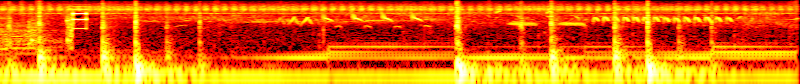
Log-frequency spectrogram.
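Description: Film background score: percussion hits in a loose rhythm, with held low notes coming in about halfway through. Short high birdlike chirps and a brief trill sound above the music.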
